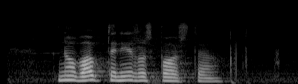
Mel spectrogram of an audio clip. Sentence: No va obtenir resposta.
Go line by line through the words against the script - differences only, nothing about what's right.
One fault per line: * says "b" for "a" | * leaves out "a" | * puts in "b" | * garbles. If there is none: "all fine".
all fine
